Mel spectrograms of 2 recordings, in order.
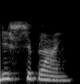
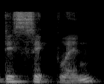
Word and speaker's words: discipline: and discipline. Yes, but we need to pronounce it this way. Disipline. So, it's a soft I each time. Discipline.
